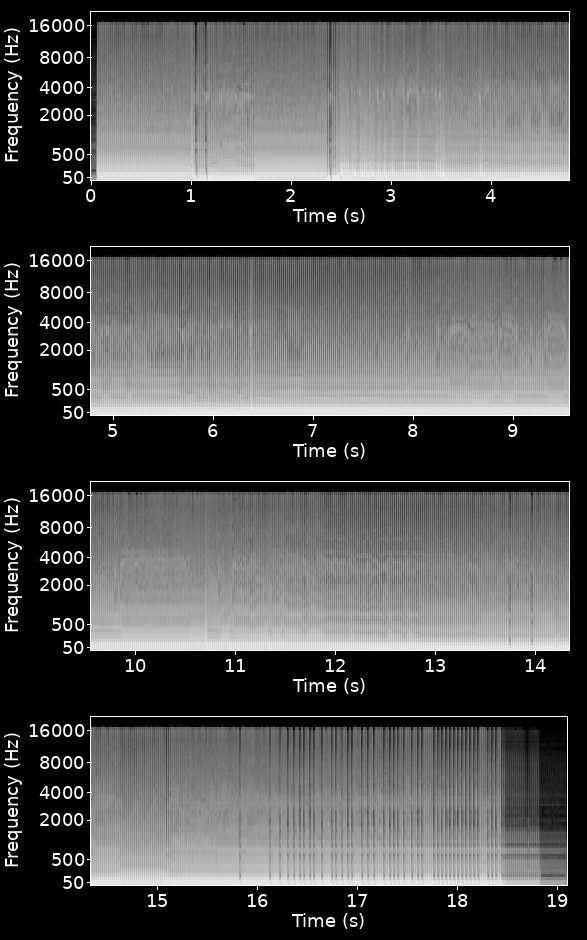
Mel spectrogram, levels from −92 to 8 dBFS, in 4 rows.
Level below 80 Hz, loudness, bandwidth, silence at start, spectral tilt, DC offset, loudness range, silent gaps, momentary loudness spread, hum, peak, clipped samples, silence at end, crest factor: -10 dBFS; -10 LUFS; 17.5 kHz; 0 s; -6.5 dB/octave; 4%; 2 LU; none; 3 LU; 50 Hz at -10 dBFS; -2 dBFS; under 0.1%; 0 s; 6 dB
